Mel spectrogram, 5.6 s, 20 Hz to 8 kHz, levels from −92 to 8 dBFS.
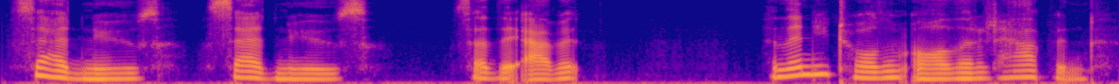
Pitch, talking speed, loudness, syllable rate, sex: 170 Hz, 170 wpm, -20 LUFS, 4.8 syllables/s, female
